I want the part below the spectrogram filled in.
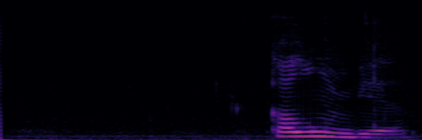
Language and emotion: Russian, neutral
